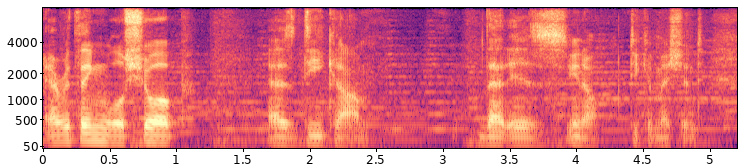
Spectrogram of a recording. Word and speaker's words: Decom: So it's D-E-C-O-M. Just a real quick shortcut pronunciation. Decom.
